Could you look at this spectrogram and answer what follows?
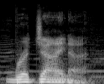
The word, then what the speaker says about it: Regina: We live in a city that is spelled like Regina. But apparently the queen at the time pronounced it Regina, which is incredibly unfortunate for Well, if you say it fast.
